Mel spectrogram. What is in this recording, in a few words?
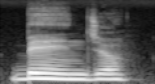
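"bèngio", Sardinian, female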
